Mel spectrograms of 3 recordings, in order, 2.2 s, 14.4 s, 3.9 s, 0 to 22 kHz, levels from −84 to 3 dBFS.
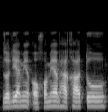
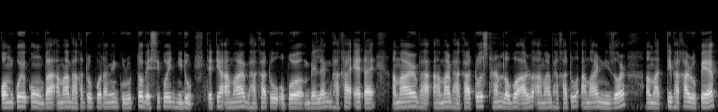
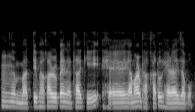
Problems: none marked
